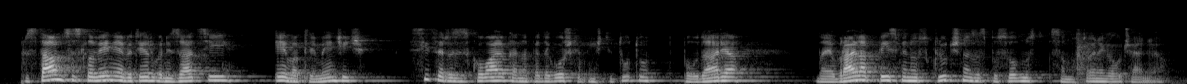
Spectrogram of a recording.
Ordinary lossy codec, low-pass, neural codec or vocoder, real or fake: MP3, 48 kbps; 5.4 kHz; none; real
